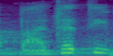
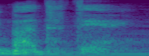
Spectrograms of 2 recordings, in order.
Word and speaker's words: बाधते: कष्ट दे रहा है, क्योंकि बाधती शब्द का अशुद्ध उच्चारण आपने किया है। ये शब्द बाधते होना चाहिए। भारम न बाधती राजन यथा बाधती बाधते।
